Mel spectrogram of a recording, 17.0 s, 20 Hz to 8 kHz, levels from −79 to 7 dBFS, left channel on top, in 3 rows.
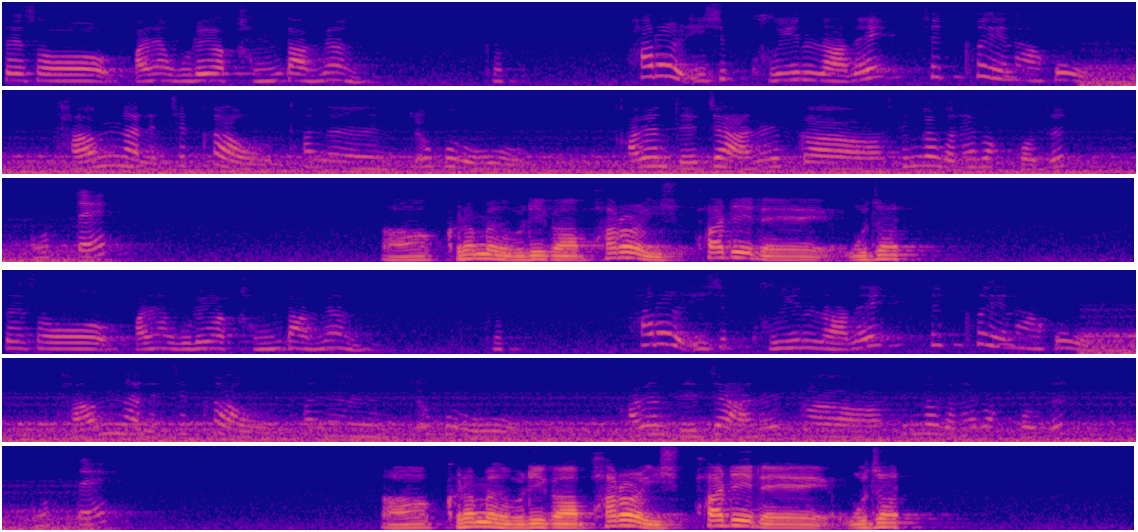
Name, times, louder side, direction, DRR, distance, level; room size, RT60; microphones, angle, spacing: voice 1, 0.0-1.8 3.1-5.5 5.9-8.3 8.7-11.0 11.5-11.9, left 3 dB, 70° left, 1.3 m, -36 dB
sound 1, 5.4-11.8, right 1 dB, 45° right, 1.6 m, -36 dB
voice 2, 13.2-15.8, right 4 dB, 75° right, 0.7 m, -23 dB
17.0 x 9.0 x 7.7 m
head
